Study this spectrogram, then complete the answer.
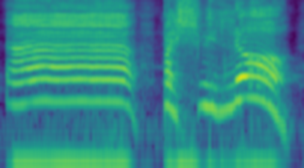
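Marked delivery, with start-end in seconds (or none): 0.1-1.2 cri aigu imité. Retold or imitated. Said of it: "elle fait".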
